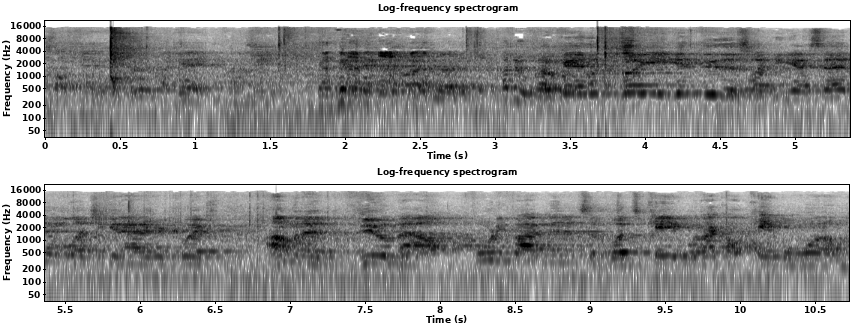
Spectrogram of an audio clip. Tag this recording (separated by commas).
Speech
